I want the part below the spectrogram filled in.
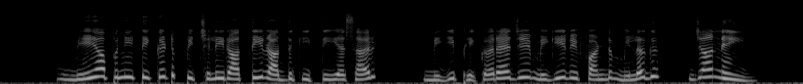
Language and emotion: Dogri, fearful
